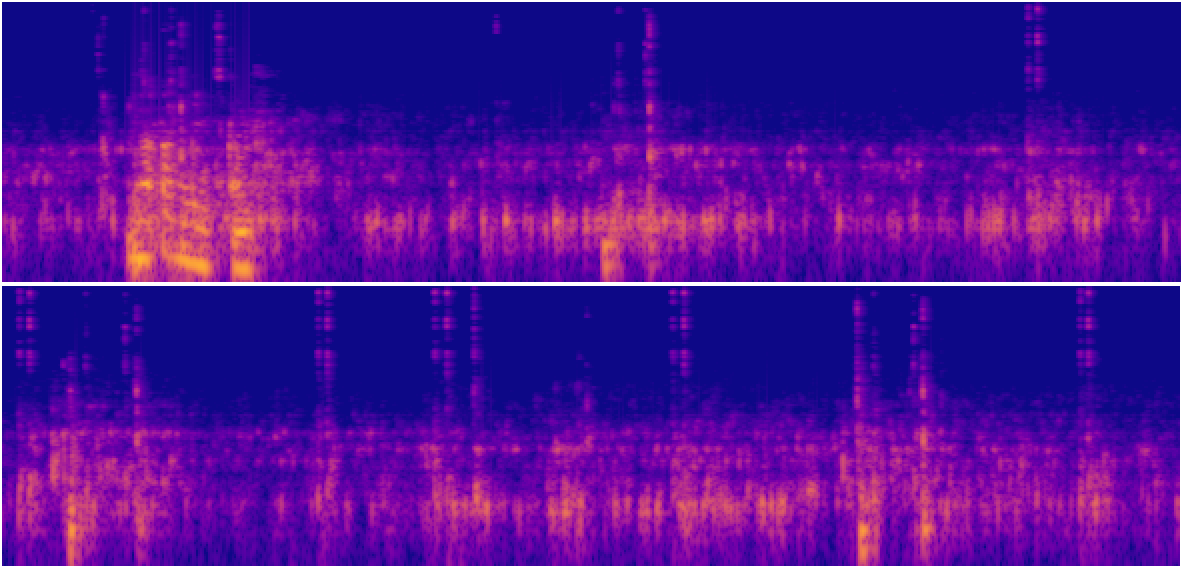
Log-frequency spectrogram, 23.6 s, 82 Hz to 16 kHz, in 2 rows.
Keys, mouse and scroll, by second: 1.1-1.4 scroll up 1, 1.4 shift+middle click, 1.9-2.9 scroll up 2, 4.8 k, 5.6-6.2 scroll up 1, 6.2 shift+middle click, 6.7 scroll up 1, 12.3-12.6 scroll down 3, 12.6-15.7 shift+middle drag, 20.2 scroll down 2, 20.5-23.5 shift+middle drag.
